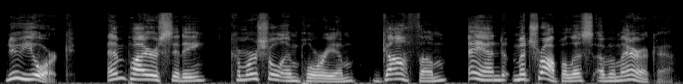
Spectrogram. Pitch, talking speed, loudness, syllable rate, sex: 195 Hz, 95 wpm, -19 LUFS, 4.4 syllables/s, male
